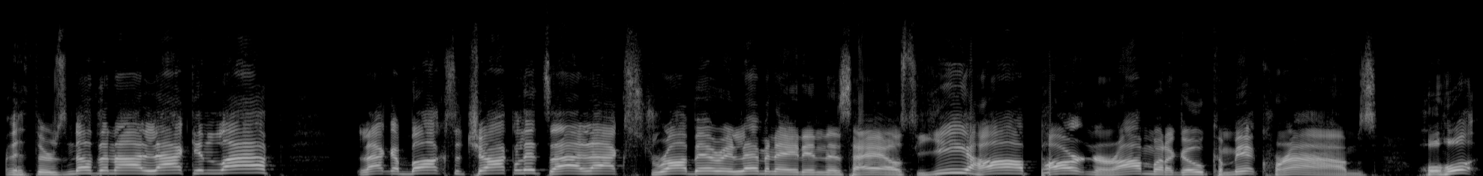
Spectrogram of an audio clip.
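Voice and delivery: high-pitched, hammed-up Southern voice; Southern accent. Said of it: "I can just do a Southern voice".

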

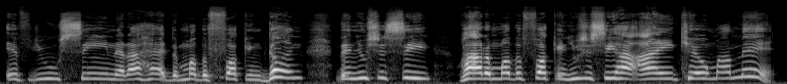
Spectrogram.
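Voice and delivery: loud, high furious protest; indignant yelling at police; angry outburst. Retold or imitated. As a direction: shout back at the cops. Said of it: "I'm like".

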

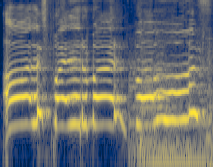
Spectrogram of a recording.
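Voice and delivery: high, excited victory shouts; elated, high-pitched hype; ecstatic celebration. Real, not acted. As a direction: cheer wildly at the top of your range. Celebrating escape from ringtone videos.

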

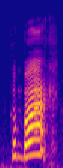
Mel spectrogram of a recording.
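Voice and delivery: loud, high yell after it; desperate loud call; shouting. Real, not acted. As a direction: call it back at the top of your voice. Yelling after the fleeing bird.

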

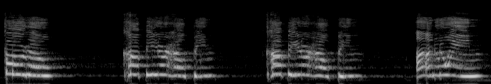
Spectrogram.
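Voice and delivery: high squawking parrot echo; high birdlike chorus. A narrator's reading. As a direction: squawk the words back like a mimicking bird. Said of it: "said the macaws together".

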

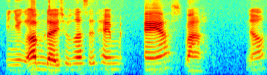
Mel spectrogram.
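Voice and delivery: ordinary delivery

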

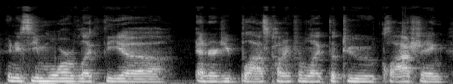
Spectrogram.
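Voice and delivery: usual speaking voice

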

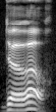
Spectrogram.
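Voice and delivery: loud gruff command; bear ordering. Acted. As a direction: bark it out as an order. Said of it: "ordonna l'ours".

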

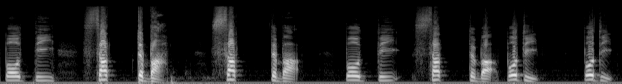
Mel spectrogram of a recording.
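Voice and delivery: bodhisattva as bo-di-sat-te-va, syllables separated; monks' pronunciation. Shown as a demonstration. Teacher showing how monks read it, "bodhisattva" in separated syllables. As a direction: slowly sound out "bodhisattva" with a small te before va. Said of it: "我看法师会把它念成".

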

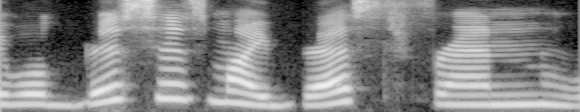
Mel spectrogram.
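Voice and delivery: usual speaking voice

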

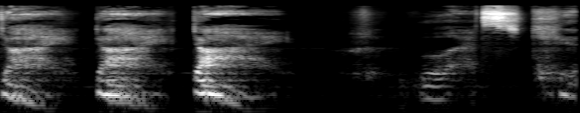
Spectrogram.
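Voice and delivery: low, soft menacing voice; Reaper voice. Acted. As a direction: growl it quietly like a death figure. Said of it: "The Reaper".

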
